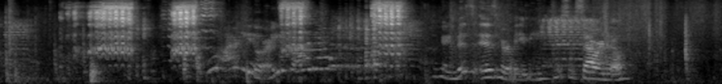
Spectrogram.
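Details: Goat bleats at The Willful Goat Farm & Home: several loud, wavering, nasal cries with rough, buzzy upper tones arrive in short bursts, mixed with people talking close by throughout.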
